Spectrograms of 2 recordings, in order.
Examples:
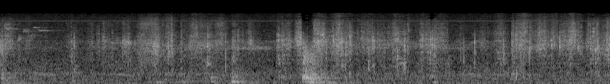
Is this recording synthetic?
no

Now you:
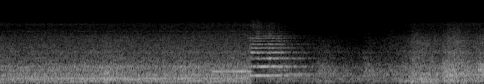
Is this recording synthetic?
no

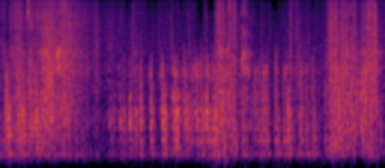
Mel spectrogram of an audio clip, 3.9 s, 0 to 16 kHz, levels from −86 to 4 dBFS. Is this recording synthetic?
yes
